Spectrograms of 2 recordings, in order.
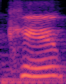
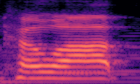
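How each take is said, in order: First: It is said as one syllable, like a bird coop. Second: It is said as two syllables, co-op. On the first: It refers to a coop for birds. "it's either Coop because it's Raven" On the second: It refers to a cooperative. "and then co-op"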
